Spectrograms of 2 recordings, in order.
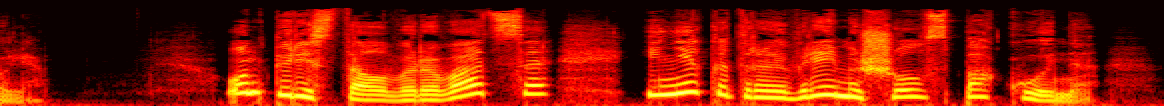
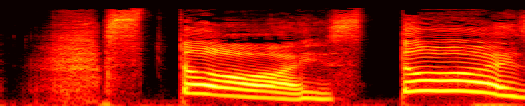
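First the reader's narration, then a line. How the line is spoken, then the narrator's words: Shouting while chasing. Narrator (Russian): закричала Дарья Семеновна, бросаясь за ним вдогонку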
